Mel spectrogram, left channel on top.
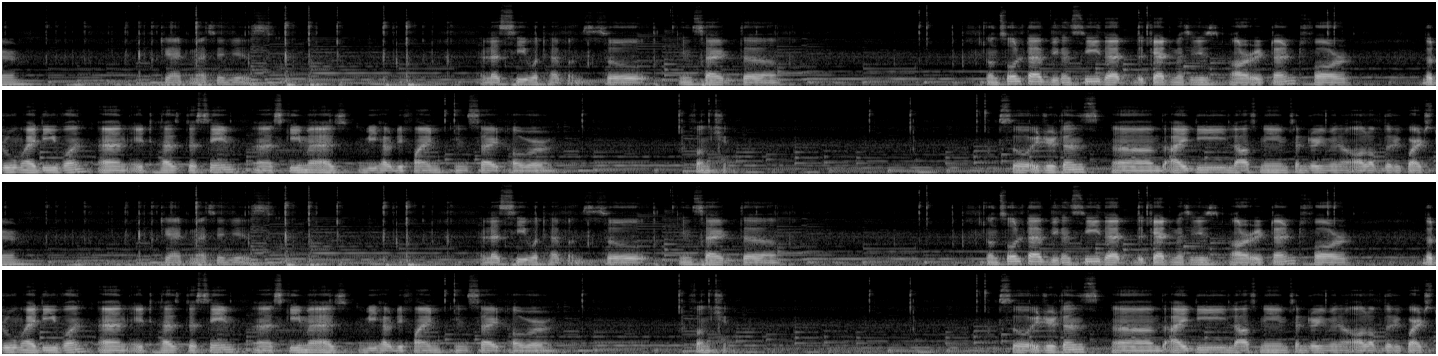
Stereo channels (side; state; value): right; noise; rumble, 21 dB below the sound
